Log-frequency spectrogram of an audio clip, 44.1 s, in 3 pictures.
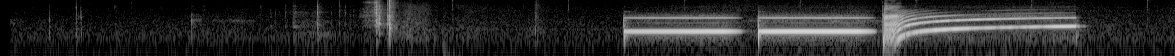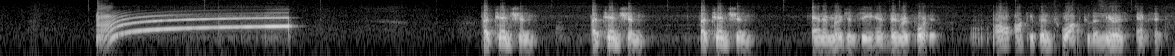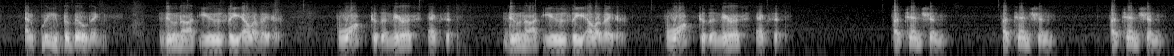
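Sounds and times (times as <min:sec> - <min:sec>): fire alarm beeps: 0:07.8 - 0:13.6
fire alarm whoops rising in pitch: 0:07.8 - 0:13.6, 0:15.9 - 0:18.5.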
